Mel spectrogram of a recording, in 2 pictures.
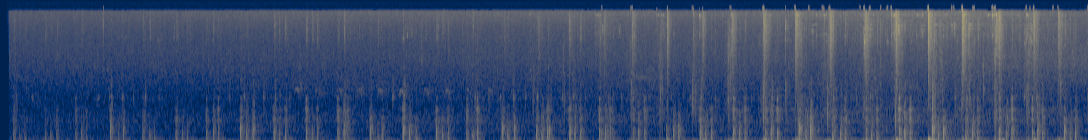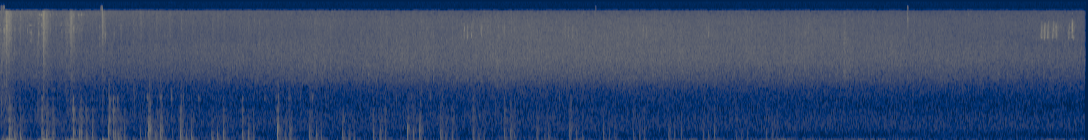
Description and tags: Horse galloping in the countryside. Foley , made from scratch
horse, galloping, gallop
